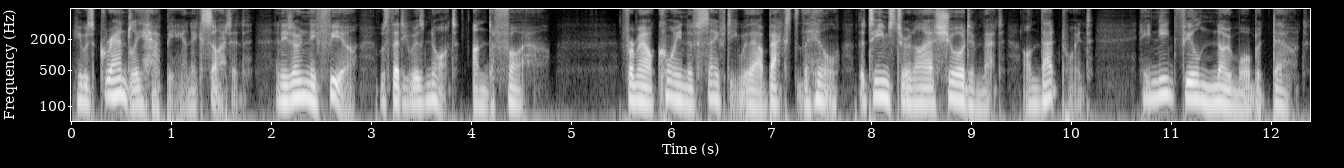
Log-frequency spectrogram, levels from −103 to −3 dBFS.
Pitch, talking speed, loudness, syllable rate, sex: 120 Hz, 215 wpm, -20 LUFS, 5.5 syllables/s, male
